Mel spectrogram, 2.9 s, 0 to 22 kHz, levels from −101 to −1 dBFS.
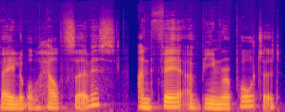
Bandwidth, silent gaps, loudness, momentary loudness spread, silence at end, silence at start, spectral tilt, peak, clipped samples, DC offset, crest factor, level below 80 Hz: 18 kHz; none; -24 LUFS; 6 LU; 0.1 s; 0 s; -5.5 dB/octave; -6 dBFS; under 0.1%; under 0.1%; 18 dB; -52 dBFS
